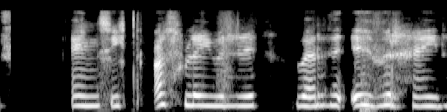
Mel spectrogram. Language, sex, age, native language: Icelandic, male, 18-19, Icelandic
